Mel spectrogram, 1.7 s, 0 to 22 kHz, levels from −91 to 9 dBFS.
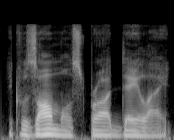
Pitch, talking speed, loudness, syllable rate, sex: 95 Hz, 170 wpm, -19 LUFS, 4.4 syllables/s, male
